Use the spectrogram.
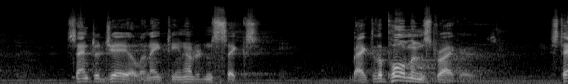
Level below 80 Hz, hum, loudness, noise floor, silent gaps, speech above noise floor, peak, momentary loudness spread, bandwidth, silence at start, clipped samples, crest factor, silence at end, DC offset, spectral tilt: -56 dBFS; none; -28 LUFS; -52 dBFS; none; 23 dB; -10 dBFS; 16 LU; 18 kHz; 0 s; under 0.1%; 20 dB; 0 s; under 0.1%; -2 dB/octave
